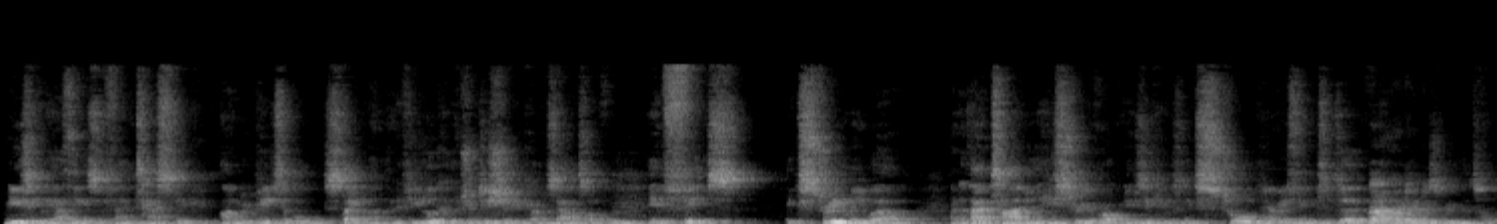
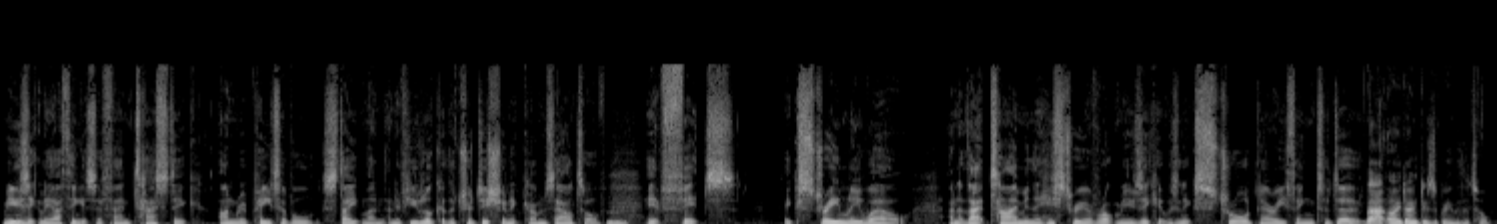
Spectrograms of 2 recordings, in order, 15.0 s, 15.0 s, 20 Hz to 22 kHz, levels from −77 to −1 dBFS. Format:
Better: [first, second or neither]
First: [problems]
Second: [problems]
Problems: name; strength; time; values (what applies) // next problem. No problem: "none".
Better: second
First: room echo; strong; dies away in 0.9 s // off-mic speech; far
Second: none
